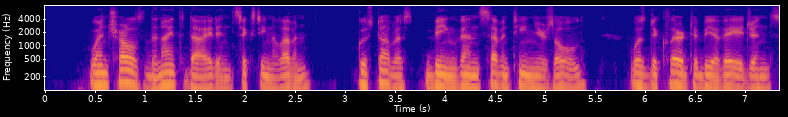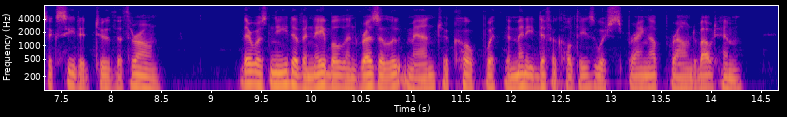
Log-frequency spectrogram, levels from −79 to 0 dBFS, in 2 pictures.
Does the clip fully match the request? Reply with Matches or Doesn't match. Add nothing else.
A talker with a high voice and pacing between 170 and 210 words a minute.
Doesn't match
